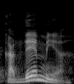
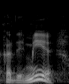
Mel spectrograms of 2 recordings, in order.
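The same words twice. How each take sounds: First: It has the Spanish stress placement. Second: It has the Portuguese stress placement.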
